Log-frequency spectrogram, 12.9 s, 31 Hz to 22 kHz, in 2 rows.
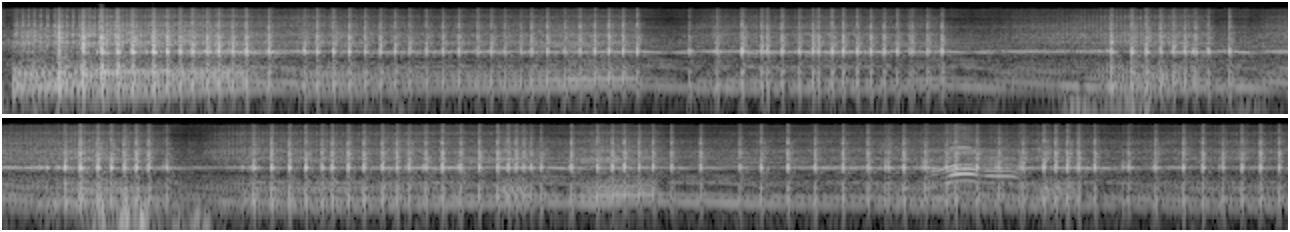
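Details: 2002 Yamaha PW80 two-stroke, first cold start after sitting over two years, with carb cleaned, new gas, oil pump removed, air filter off and carb not yet tuned: crisp, rapid popping climbs and falls smoothly with throttle, even throughout; runs cleanly.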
